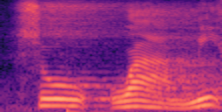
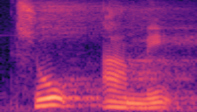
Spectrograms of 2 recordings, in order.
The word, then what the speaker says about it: suami: Suwami apa suami? Ada w-nya enggak? Ada enggak ya? Suami apa suwami? Sekalipun tidak ada w-nya, suami dibacanya suami tetap aja. Betul enggak? Itu adalah suara yang muncul akibat pertemuan antara a dengan u.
